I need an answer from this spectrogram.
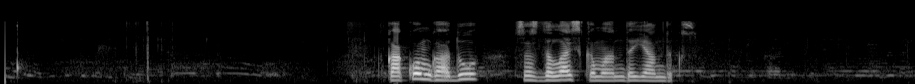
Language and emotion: Russian, neutral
